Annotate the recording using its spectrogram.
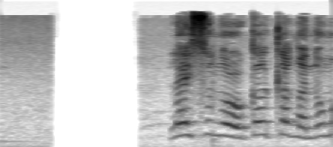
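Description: A young woman speaks urgently, close by.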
